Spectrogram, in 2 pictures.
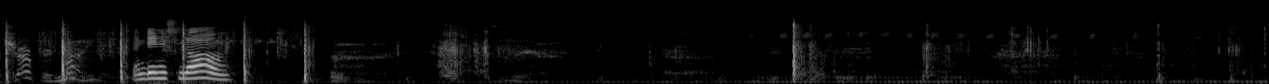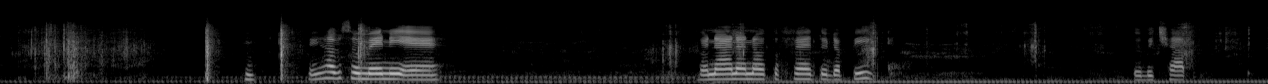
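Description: A machete chops into a plant stalk with dull knocks.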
